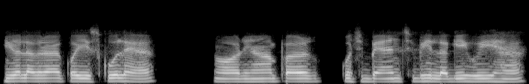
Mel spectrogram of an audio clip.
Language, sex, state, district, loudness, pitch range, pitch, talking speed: Hindi, male, Jharkhand, Jamtara, -15 LUFS, 135-145 Hz, 140 Hz, 170 wpm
